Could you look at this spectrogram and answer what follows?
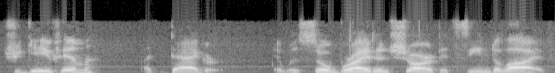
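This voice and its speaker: Male storybook reader, parent reading to child, lower pitch, muffled home recording. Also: lively intonation, slow pace. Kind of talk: storybook read-aloud narration.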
